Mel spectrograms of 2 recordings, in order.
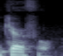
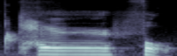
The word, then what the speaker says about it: careful: Be careful. Nota la acentuación. Careful. Careful. Vamos a enfatizar la primera sílaba ahí.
